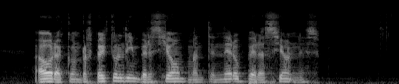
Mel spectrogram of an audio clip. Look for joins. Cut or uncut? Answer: cut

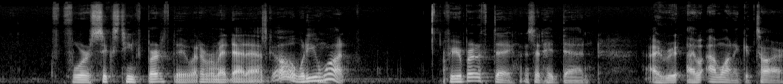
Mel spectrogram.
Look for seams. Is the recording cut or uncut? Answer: uncut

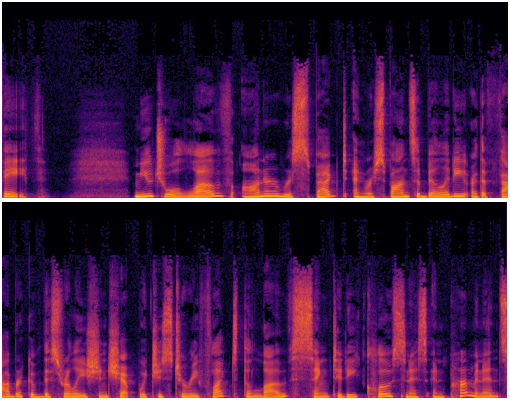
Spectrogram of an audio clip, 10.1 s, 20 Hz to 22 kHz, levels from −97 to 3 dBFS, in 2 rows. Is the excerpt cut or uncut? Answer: uncut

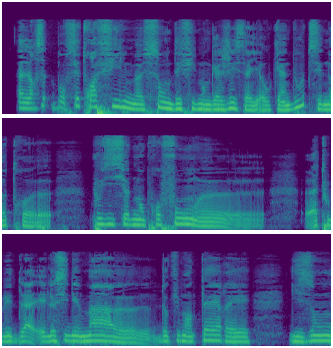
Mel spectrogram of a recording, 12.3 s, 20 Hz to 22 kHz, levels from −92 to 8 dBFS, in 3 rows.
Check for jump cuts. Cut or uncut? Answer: cut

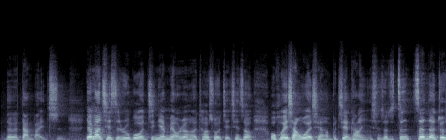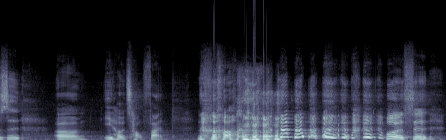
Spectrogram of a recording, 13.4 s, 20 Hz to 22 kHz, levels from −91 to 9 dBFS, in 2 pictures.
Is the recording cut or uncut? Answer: uncut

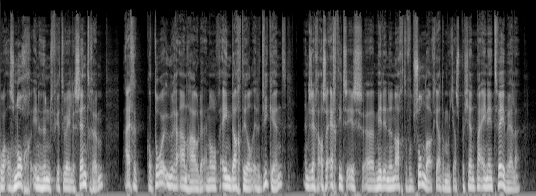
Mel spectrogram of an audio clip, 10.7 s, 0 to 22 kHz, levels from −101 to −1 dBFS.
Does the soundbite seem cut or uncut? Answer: uncut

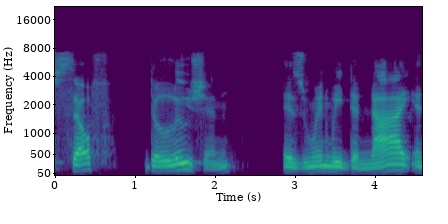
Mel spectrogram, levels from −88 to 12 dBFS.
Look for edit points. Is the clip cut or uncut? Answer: uncut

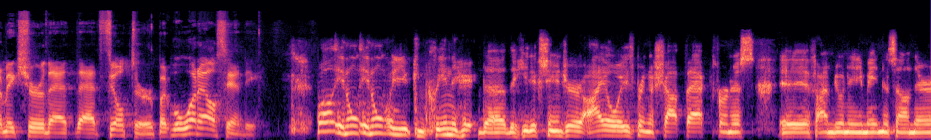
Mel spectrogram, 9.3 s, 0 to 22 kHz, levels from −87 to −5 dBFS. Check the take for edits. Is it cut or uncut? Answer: cut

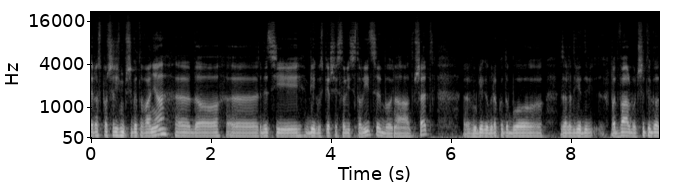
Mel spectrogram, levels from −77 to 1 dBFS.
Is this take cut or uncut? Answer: cut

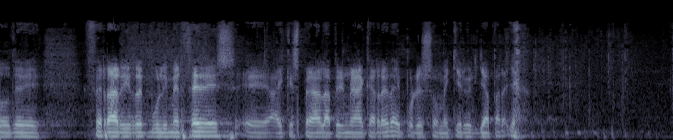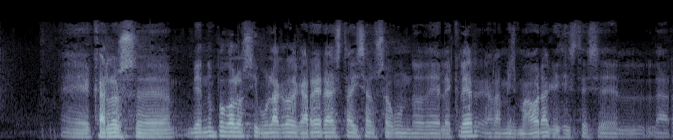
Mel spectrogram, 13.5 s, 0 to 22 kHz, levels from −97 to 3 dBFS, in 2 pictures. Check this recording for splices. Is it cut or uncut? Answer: uncut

